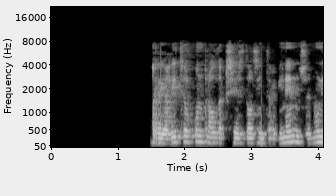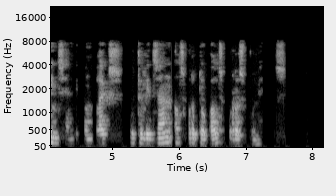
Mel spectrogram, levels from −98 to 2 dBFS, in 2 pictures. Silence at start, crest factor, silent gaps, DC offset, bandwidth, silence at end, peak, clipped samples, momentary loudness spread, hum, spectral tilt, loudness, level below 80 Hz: 1.5 s; 18 dB; 5.22-5.27 s, 7.32-7.43 s; under 0.1%; 8.2 kHz; 0.6 s; -10 dBFS; under 0.1%; 11 LU; none; -4 dB/octave; -27 LUFS; -66 dBFS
